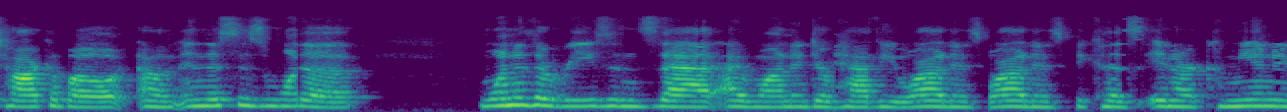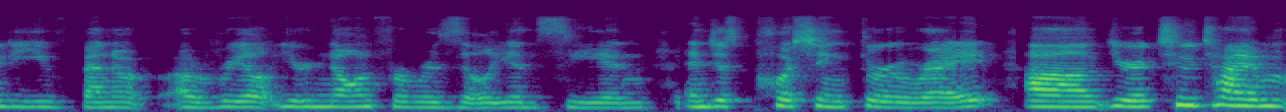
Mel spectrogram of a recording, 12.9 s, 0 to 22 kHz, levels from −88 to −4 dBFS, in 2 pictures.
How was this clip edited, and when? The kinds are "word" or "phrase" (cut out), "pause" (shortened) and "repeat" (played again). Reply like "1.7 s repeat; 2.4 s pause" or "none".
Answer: 1.5 s word; 4.2 s word; 5.0 s repeat; 9.8 s pause; 11.5 s pause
